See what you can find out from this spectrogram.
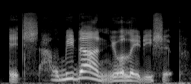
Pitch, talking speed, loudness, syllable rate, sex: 225 Hz, 190 wpm, -19 LUFS, 5.1 syllables/s, female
